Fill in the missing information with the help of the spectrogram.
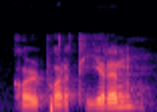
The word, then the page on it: kolportieren: /kɔlpɔʁˈtiːʁən/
